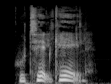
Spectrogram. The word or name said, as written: hotelkarl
